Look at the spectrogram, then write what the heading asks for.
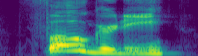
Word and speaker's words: Fogerty: the way I said Fogarty I wanna try that there's an R in it I did not pronounce Fogerty or that's the way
